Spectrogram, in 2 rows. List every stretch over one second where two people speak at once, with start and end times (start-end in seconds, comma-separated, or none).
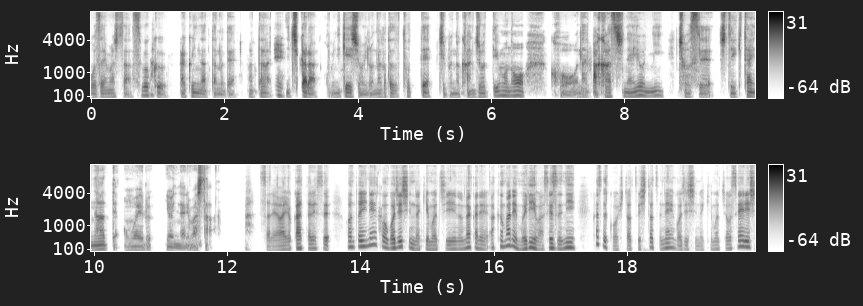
none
